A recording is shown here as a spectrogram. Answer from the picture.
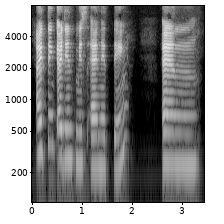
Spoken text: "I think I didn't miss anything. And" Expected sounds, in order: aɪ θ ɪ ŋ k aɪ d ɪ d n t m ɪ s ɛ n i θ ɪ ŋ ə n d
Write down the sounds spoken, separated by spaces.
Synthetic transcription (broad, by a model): aɪ t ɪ ŋ k aɪ d ɪ d n t m ɪ s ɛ n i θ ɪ ŋ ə n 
